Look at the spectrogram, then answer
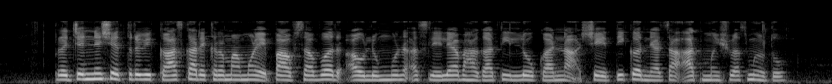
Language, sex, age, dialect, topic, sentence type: Marathi, female, 36-40, Standard Marathi, agriculture, statement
